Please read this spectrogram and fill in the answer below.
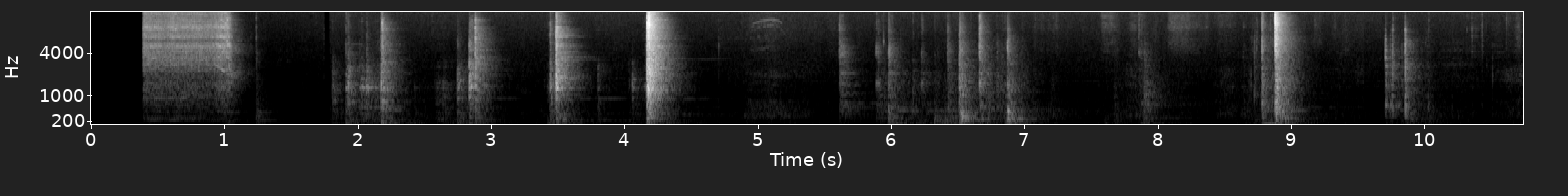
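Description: Parts of a Lian Li O11 Dynamic EVO RGB PC case being handled: a brief sliding scrape, then a string of sharp clicks and knocks as the fan bracket is set in place and the case is moved, the loudest about four seconds in.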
